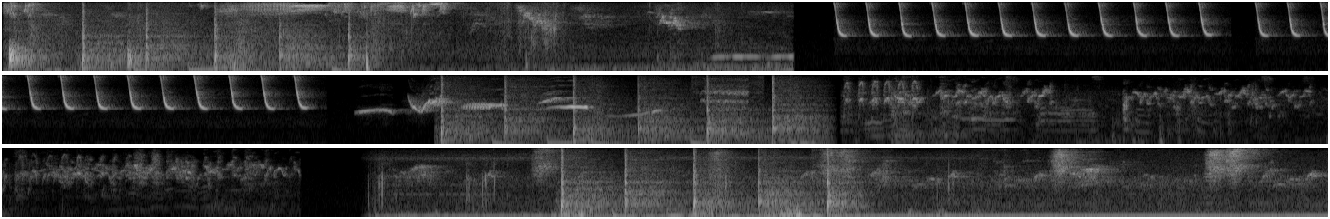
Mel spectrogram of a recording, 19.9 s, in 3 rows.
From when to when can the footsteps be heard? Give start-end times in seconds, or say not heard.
0.0-3.8, 15.1-18.2.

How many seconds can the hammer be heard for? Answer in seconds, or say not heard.
5 s.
